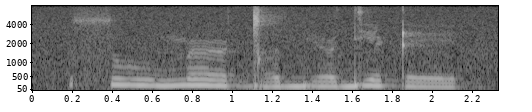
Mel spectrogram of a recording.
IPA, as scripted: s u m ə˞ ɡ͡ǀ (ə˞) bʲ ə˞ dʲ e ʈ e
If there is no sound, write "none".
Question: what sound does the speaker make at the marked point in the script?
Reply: ə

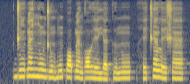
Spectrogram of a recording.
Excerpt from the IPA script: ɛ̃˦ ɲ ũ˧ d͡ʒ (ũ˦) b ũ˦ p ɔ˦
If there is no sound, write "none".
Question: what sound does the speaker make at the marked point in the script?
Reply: ũ˨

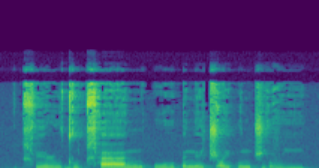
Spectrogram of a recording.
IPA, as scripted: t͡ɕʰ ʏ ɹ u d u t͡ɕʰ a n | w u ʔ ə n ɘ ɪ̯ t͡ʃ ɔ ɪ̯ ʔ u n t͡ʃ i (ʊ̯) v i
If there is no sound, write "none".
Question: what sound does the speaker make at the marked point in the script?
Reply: ʊ̯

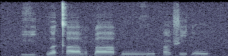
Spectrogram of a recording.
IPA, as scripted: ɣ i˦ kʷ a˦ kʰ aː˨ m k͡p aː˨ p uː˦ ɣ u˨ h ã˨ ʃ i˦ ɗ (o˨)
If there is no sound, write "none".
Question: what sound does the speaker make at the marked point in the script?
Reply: o˦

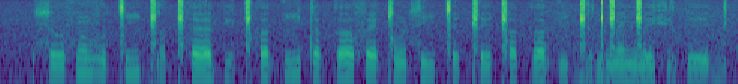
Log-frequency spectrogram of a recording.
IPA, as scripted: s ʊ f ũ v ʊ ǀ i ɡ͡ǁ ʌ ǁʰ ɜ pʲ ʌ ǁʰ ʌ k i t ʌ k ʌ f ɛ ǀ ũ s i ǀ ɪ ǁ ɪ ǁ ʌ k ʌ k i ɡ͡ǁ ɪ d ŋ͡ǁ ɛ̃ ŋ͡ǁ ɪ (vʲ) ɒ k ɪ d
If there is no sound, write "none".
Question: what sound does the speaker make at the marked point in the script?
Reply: fʲ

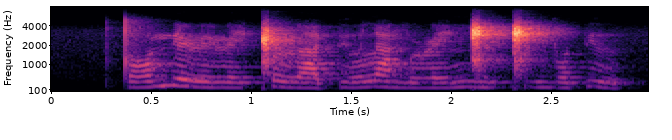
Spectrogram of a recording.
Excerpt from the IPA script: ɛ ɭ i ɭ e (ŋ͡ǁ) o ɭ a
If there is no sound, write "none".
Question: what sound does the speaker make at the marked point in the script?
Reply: ǁ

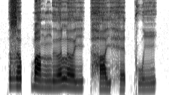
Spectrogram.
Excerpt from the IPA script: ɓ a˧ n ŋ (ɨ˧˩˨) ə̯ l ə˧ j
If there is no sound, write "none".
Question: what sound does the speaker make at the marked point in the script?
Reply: ɨ˨˦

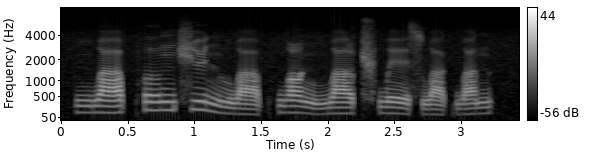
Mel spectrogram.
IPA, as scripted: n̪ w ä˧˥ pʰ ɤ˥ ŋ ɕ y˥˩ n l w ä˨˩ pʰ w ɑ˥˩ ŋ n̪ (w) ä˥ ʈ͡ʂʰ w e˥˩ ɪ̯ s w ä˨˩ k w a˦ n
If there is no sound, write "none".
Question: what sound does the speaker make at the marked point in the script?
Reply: w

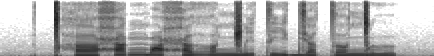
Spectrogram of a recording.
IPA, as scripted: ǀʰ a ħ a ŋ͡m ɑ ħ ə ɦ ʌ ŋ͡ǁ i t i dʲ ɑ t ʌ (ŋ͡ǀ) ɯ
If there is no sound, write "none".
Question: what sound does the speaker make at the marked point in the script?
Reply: ŋ͡ǀ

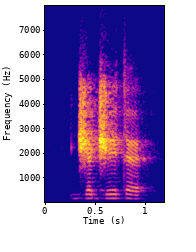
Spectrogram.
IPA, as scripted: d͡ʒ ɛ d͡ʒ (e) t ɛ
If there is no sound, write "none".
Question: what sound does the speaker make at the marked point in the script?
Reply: e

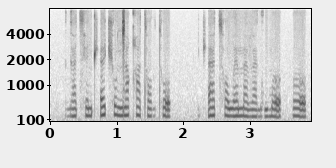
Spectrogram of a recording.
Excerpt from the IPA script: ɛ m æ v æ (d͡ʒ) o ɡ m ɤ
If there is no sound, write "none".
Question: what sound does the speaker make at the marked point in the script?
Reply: ɡ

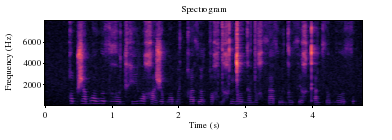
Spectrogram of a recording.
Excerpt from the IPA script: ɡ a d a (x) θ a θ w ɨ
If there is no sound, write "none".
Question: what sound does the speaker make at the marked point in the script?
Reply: χ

